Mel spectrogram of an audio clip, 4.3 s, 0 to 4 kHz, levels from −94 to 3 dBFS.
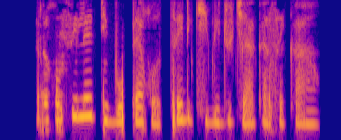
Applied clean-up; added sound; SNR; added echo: none; none; none; none.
